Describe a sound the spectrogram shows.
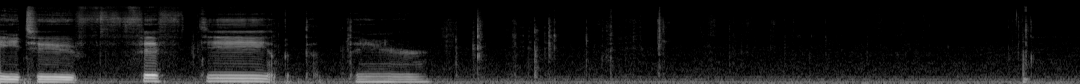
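Trading cards flick and slide against each other.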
